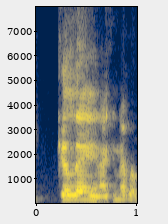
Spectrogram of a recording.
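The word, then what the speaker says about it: Ghislaine: Galain. Galain. I can never pronounce Gain.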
